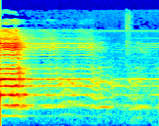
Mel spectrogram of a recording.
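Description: A man's voice in melodic Quran recitation (tajweed), holding a long, high note that stops about a third of a second in. A fading reverberant tail of the voice follows.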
